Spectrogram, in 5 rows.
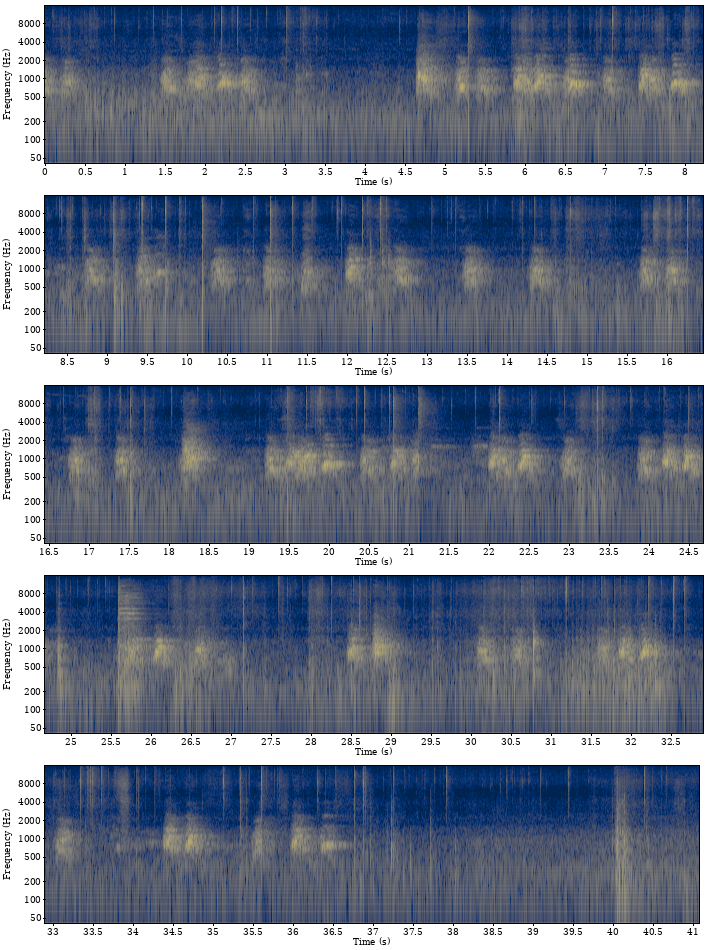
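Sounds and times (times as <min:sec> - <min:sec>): dog barking: 0:00.0 - 0:00.6, 0:01.4 - 0:02.8, 0:04.6 - 0:14.7, 0:15.6 - 0:24.9, 0:25.9 - 0:27.1, 0:28.4 - 0:29.2, 0:30.0 - 0:30.8, 0:31.6 - 0:36.8
wood fire crackling and popping: 0:00.0 - 0:41.0.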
